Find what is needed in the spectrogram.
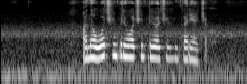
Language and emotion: Russian, neutral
